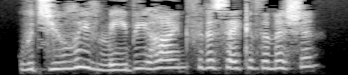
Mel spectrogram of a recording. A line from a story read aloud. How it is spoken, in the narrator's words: ask hotly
